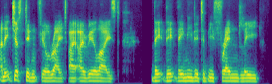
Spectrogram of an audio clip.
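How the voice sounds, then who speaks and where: A man with a medium pitch talks with a Scottish accent. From Scotland, countryside. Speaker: cartoonist and illustrator. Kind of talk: interview.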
